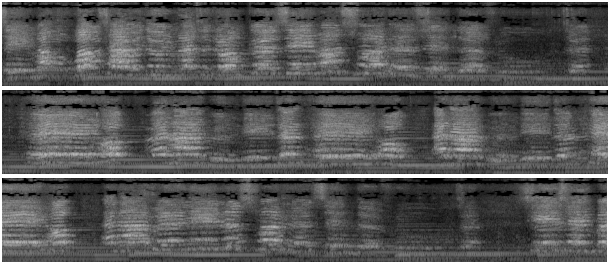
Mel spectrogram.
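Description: Children's choir singing together to a keyboard accompaniment of sustained chords, the chords changing every second or two.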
